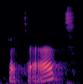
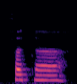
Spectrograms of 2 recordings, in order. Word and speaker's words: فتاة: بنت لا يمكن أن أنطقه بأي شكل آخر، بينما حرف التاء المربوط له وجهان في النطق، إما تاء فتاة فتاة، أو هاء فتاة فتاة.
